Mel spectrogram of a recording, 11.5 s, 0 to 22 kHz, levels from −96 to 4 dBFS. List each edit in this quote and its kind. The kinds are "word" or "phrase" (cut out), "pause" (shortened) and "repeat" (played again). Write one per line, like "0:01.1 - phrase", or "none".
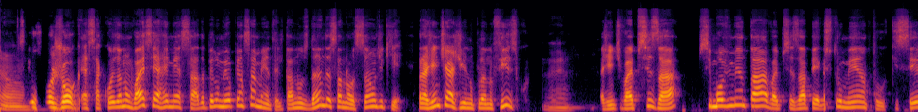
0:01.0 - phrase
0:05.2 - pause
0:06.7 - pause
0:10.3 - word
